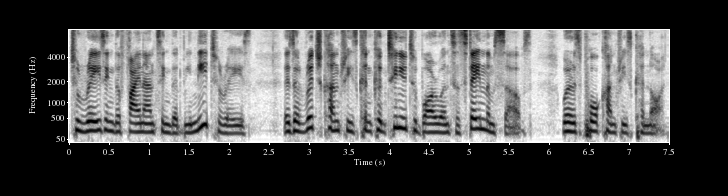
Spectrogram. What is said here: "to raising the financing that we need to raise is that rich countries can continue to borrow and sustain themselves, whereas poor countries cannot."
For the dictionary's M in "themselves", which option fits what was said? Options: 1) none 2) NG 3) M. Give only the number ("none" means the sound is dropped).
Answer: 3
